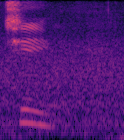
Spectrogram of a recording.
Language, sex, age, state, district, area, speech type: Hindi, female, 18-30, Uttar Pradesh, Azamgarh, rural, read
